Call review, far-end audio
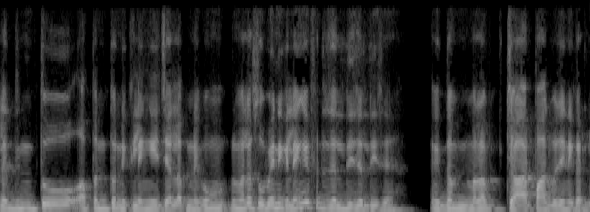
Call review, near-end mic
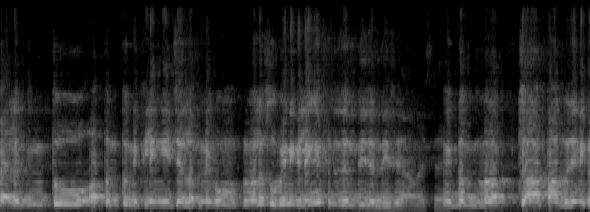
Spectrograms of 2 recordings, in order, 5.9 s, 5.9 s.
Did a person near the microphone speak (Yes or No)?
Yes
